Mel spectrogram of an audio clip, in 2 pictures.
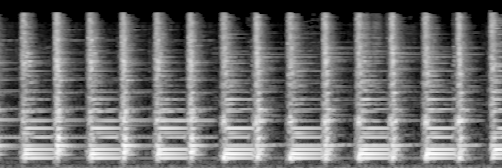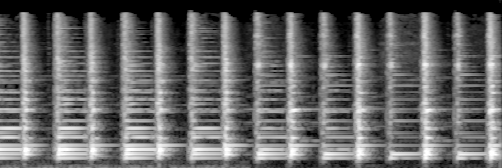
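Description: Beginner A-style mandolins playing the bluegrass chop, short damped chord strokes repeating at a steady pace. The instrument changes partway through as one mandolin is cut to the next.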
